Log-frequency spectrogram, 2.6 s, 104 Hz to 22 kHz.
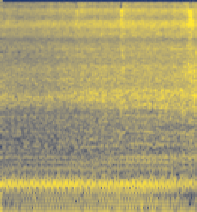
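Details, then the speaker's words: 2005 Hyundai Accent idling after backyard exhaust repair, flange section welded in and gasket refitted after it shifted; low steady tailpipe drone with even pulses, no puffing or leak hiss; exhaust sealed. "we had to do it a couple times because the gasket shifted there she is there and sounds coming out of the tailpipe it's where it's supposed to be"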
